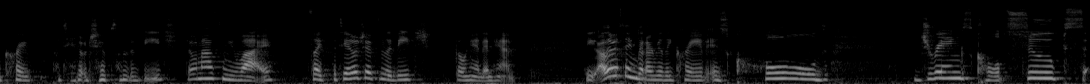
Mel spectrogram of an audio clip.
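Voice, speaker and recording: A woman's voice: medium pitch, darkish tone. A middle-aged woman from Puerto Rico chatting informally as a chef on a live cooking show, often checking in with viewers. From San Juan, Puerto Rico. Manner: chatty, informal, addresses viewers directly with frequent "okay?" tags. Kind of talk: casual live-streamed cooking demo chat.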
